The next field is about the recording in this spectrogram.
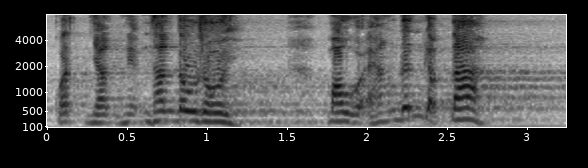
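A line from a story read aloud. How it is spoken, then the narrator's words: Loud commanding shout. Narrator (Vietnamese): Tước Mẫu Vương lại quát lớn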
